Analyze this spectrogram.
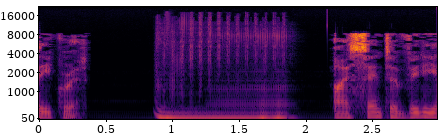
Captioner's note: electrical noise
